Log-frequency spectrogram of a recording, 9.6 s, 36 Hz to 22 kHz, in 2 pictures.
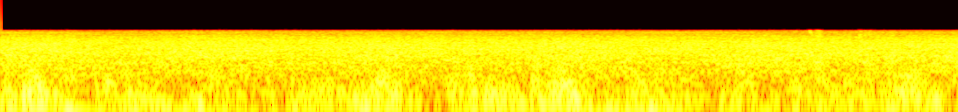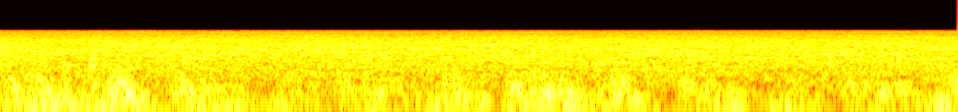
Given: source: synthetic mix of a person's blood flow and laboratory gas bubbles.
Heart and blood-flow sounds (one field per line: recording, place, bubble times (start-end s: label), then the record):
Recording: Doppler ultrasound of blood flow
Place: precordium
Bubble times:
0.20-0.80 s: bubbles
4.03-4.59 s: bubbles
4.90-4.96 s: bubbles
4.98-5.02 s: bubbles
5.08-5.57 s: bubbles
6.87-7.24 s: bubbles
7.42-7.51 s: bubbles
From the record:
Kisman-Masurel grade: 221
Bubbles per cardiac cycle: several, 3 to 8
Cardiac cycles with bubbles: 10 to 50%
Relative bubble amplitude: barely perceptible (0.100 to 0.250)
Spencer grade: 2 (many but less than half of the cardiac periods contain bubble signals, singularly or in groups)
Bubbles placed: anywhere in the cardiac cycle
